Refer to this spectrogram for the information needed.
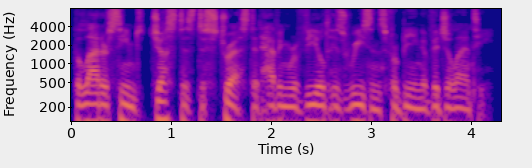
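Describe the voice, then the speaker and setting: Brief: male podfic narrator, low voice, steady measured read, dry close sound. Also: no room sound. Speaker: audiobook narrator. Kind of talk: fanfiction audiobook narration.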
